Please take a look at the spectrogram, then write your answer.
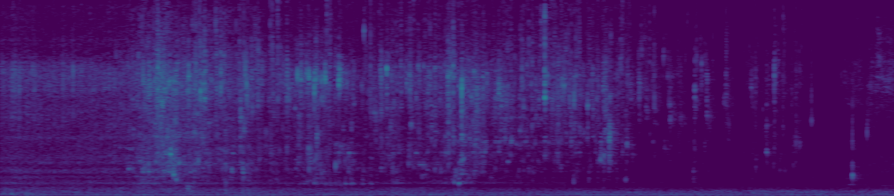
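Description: A soft, steady trickle of tamarind water being poured while making fish curry, quiet and close, with faint splashes and drips throughout.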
